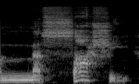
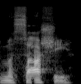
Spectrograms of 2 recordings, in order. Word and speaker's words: Musashi: the i'm going to butcher this called the masashi um that weighed 73 000 or displaced 73 000 cubic tons of water um it's actually it's actually pronounced musashi that's what i said isn't it no you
